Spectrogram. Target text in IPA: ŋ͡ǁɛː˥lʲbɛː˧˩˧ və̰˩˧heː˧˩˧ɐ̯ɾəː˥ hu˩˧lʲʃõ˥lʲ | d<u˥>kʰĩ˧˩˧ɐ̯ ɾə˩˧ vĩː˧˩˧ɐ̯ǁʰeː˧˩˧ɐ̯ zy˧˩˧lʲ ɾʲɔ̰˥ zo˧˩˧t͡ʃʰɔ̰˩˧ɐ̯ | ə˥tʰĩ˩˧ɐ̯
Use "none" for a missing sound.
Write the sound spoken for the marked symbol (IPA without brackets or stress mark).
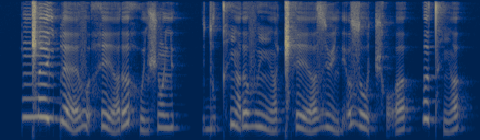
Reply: u˩˧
